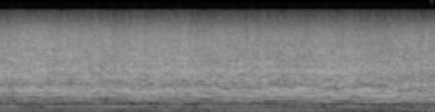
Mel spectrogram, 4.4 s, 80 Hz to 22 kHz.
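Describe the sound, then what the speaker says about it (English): Powerful Frank Marine 550-horsepower inboard engines on a 33-foot racing powerboat roar steadily at high speed at the 1995 Jacksonville Grand Prix, a constant loud drone with a buzzing tonal whine and rushing noise. "Frank Marine inboards sound excellent."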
